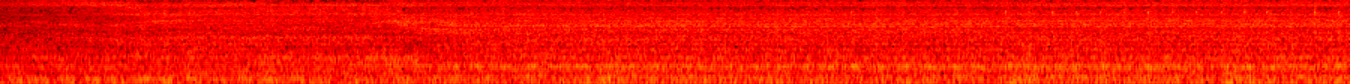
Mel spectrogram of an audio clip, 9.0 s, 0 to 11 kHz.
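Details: Pontiac Phoenix from the 1970s, off the road 20+ years, on first start with a stuck choke (rod missing) and a possibly loose plug wire: a loud, ragged, hissy rough idle. A vacuum leak at the carburetor is suspected; fluid is on the manifold.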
